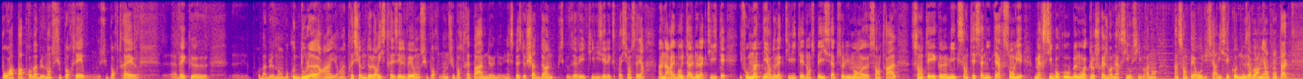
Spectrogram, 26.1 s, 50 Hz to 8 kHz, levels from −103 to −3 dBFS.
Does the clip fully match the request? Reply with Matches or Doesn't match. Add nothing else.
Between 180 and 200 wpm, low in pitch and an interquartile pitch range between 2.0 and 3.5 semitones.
Doesn't match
